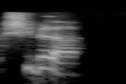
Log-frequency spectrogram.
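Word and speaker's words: Przybilla: der hieß quasi so geschrieben äh, Prizibilla und zwar Pschibilla.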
